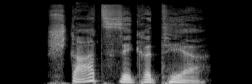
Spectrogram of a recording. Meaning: Secretary of State
- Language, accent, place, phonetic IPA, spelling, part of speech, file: German, Germany, Berlin, [ˈʃtaːt͡szekʁeˌtɛːɐ̯], Staatssekretär, noun, De-Staatssekretär.ogg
